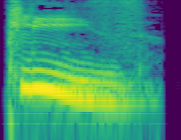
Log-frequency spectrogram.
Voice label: "please", british english

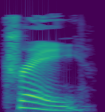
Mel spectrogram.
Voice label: "tray", british english

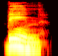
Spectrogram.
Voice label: "bean", us english

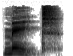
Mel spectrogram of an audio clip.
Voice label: "mate", us english

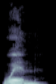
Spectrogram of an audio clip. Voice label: "win", us english

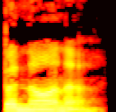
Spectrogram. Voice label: "banana", british english

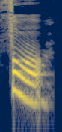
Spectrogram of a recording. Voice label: "four", british english

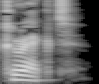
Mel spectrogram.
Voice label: "correct", us english

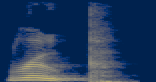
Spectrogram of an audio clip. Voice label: "rope", british english

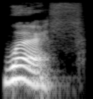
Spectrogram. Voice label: "worth", british english

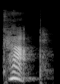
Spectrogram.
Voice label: "cap", british english

